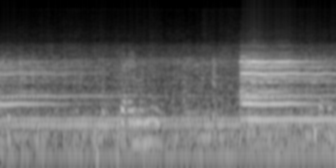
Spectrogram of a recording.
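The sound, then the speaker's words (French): A church bell tolling a death knell at a ceremony commemorating the war dead: a resonant bell tone hums steadily, then one louder strike lands near the end and rings on, over a low rumble. “les sons que vous entendez, comme le glas actuellement et la sonnerie aux morts qui va succéder”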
